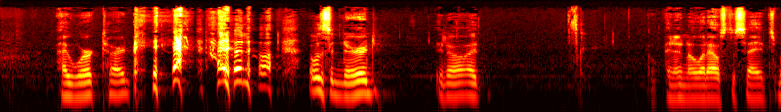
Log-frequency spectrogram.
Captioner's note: laughs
